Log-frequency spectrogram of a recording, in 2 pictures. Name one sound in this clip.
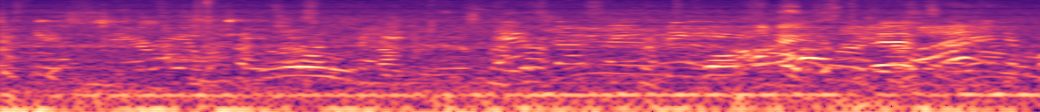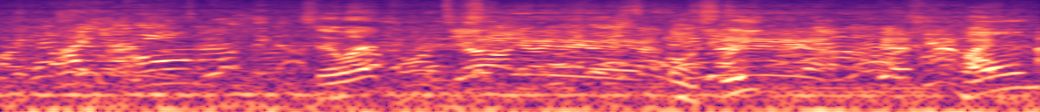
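A bus engine hums steadily at low pitch.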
